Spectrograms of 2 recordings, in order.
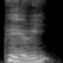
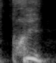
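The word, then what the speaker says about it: פְּרִי: Mais il dit péri, voilà. Mais, euh, mais on pouvait. Des Hébreux, tu vas entendre des Hébreux qui prononcent prix. Ils vont dire prix. Mais D'accord. pour faciliter la position, on dira péri.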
